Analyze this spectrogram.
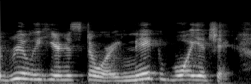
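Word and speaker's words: Vujicic: hear his story Nick voyage chick but his voyage chick is spelled like the sensible it throws me that the way it looks but it's vu j icse voyage chick voyage chick if you google him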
